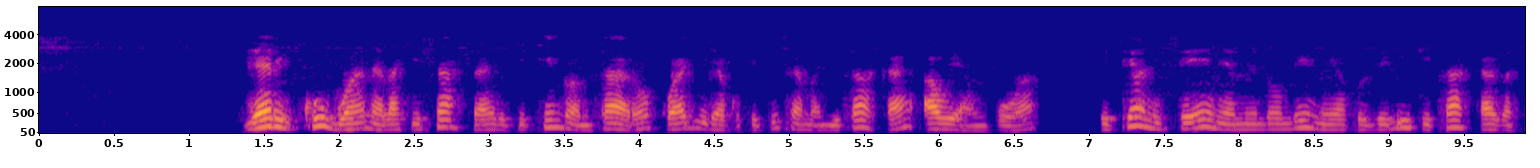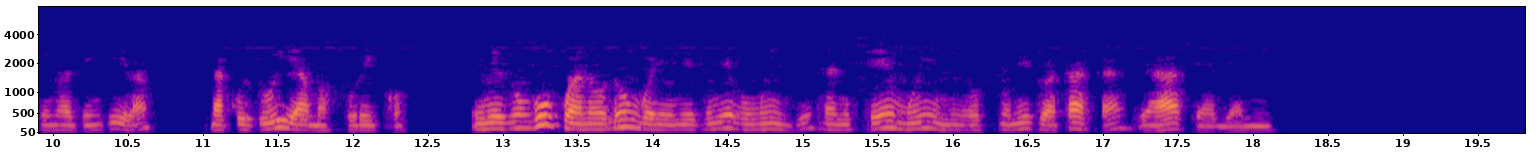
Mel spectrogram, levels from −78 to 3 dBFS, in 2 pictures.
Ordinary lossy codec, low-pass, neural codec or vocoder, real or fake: AAC, 16 kbps; 7.2 kHz; none; real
